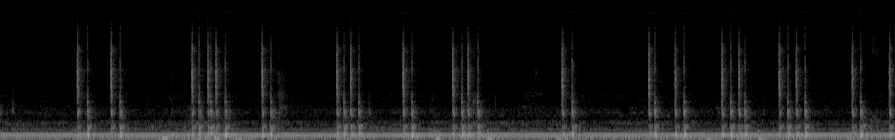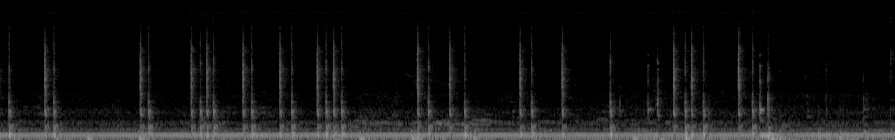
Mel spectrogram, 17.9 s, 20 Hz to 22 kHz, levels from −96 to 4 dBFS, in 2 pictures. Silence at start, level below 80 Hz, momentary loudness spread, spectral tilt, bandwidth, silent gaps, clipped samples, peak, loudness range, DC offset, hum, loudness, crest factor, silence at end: 0 s; -56 dBFS; 5 LU; -5.5 dB/octave; 16.5 kHz; none; under 0.1%; -30 dBFS; 1 LU; under 0.1%; 60 Hz at -50 dBFS; -50 LUFS; 18 dB; 0 s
